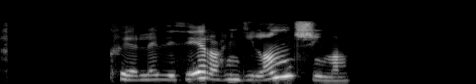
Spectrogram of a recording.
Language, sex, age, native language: Icelandic, female, 30-39, Russian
